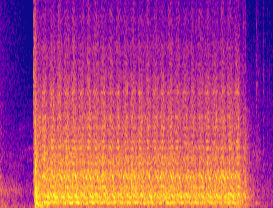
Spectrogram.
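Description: A car engine cranking without catching: the starter churns in a loud, steady grinding whir for about four seconds, then cuts off abruptly.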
